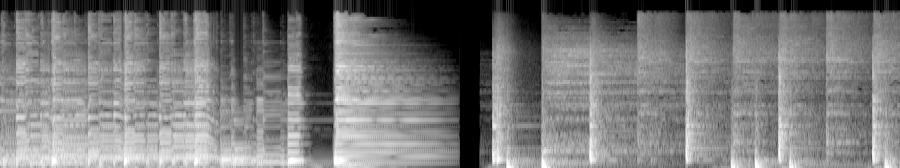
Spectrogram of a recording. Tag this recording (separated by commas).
playing cymbal, Hi-hat, Cymbal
